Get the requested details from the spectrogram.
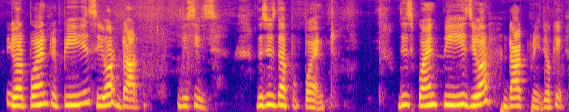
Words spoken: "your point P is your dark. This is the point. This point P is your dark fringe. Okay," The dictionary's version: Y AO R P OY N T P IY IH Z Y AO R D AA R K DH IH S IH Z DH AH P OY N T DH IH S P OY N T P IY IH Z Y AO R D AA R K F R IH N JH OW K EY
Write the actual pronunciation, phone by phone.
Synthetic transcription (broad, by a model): Y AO R P OY N T P IY IH Z Y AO R D AA R K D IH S IH Z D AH P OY N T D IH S P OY N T P IY IH Z Y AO R D AA R K P R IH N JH OW K EY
